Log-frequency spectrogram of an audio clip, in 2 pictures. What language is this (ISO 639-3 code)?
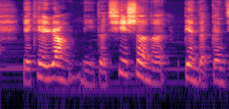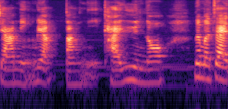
zho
